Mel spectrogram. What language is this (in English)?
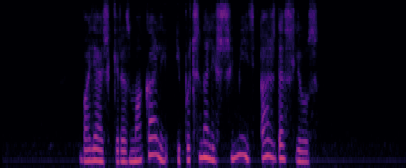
Belarusian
